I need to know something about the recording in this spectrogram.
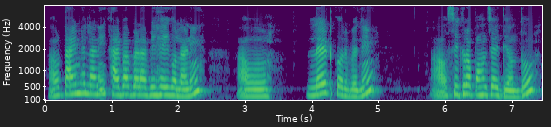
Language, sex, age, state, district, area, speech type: Odia, female, 30-45, Odisha, Koraput, urban, spontaneous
